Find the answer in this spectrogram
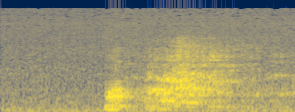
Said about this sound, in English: I think that's a jaguar. That sounds like a jaguar. It's a little hard to hear with music.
